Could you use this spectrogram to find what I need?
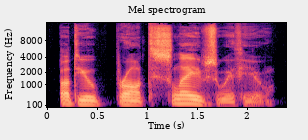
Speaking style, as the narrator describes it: Donick said, his voice flat

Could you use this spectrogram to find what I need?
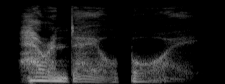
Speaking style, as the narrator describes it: the demon said, in a voice like the last hiss of dying fire in a grate

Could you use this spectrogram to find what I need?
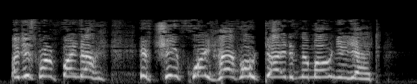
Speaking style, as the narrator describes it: the man shouted back

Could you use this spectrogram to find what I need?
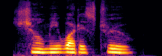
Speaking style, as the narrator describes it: I murmured

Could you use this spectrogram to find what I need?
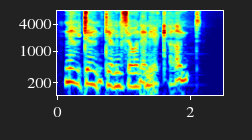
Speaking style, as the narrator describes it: cried Katya in alarm

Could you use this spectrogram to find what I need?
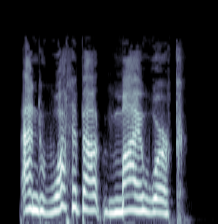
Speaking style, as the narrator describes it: She asked in an unsteady voice

